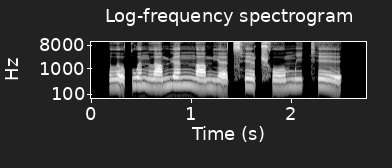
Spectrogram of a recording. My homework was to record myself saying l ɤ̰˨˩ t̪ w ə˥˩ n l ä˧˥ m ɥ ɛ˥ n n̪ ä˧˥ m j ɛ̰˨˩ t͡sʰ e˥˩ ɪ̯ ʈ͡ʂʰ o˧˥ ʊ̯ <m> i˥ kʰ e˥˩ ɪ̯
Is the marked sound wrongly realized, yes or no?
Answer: no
